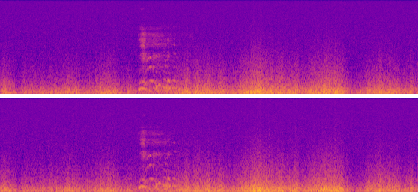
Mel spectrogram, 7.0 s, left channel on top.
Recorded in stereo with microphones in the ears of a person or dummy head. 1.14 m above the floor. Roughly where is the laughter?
Centre.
